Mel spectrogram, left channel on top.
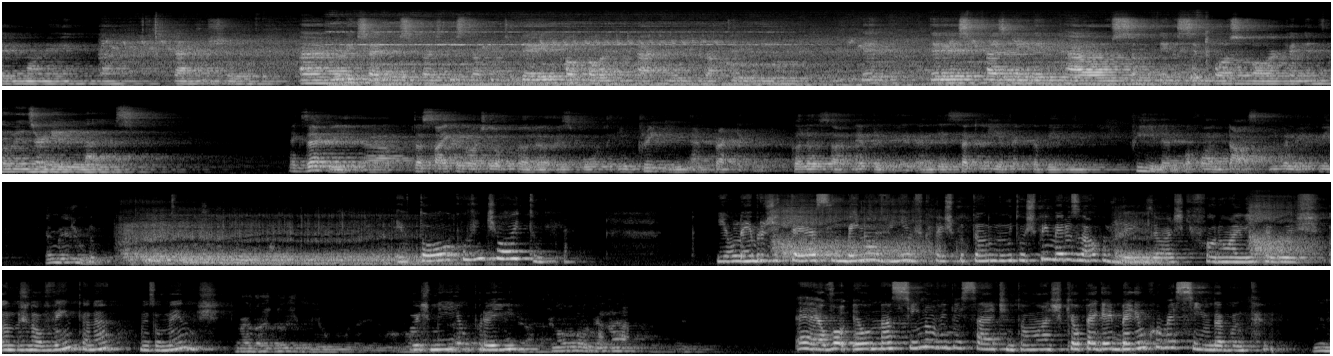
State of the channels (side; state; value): both; different; correlation 0.01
